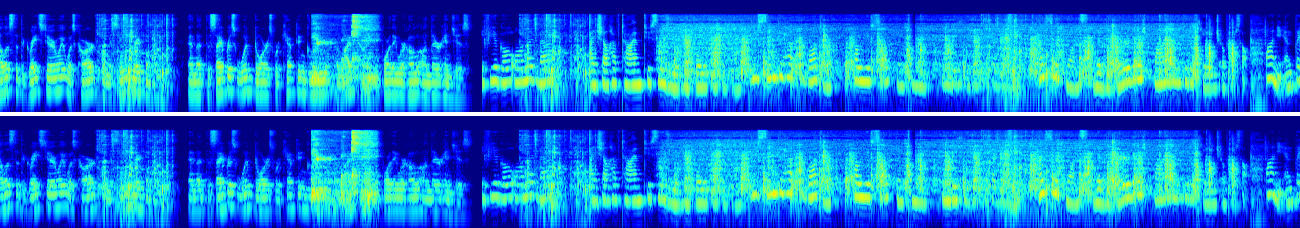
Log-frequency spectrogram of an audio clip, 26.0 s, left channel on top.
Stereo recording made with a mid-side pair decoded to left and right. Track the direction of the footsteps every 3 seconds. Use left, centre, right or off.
off, off, off, off, left, right, right, centre, left.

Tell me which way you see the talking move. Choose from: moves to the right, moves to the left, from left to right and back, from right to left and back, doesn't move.
from left to right and back.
